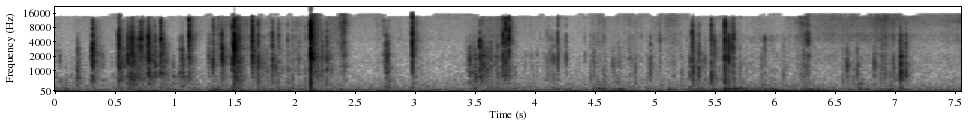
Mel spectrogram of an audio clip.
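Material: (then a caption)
Glossy paper. Fingers lift and flip a page of a glossy paper catalog, making a run of sharp, bright crinkles and snaps. A flat palm then rubs across the page, giving a softer, steady papery swish with a few crisp crackles.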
